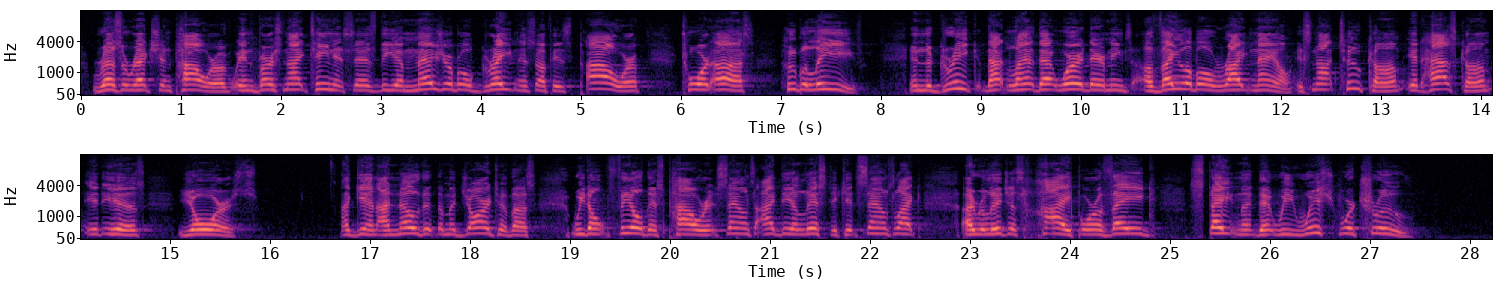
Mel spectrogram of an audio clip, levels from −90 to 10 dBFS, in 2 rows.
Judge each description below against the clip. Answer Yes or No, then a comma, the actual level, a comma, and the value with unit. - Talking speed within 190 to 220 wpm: No, average, 150 wpm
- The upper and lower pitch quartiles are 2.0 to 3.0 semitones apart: Yes, average, 2.7 semitones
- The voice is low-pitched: No, high, 230 Hz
